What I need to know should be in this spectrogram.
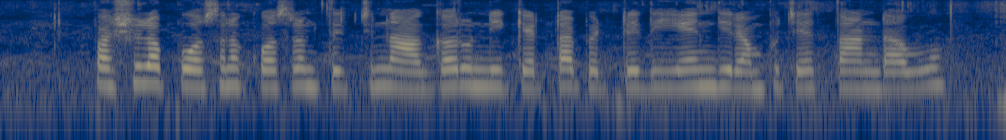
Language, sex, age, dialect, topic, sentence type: Telugu, female, 18-24, Southern, agriculture, statement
